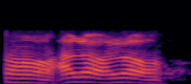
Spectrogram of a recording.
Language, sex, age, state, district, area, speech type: Manipuri, male, 60+, Manipur, Imphal West, urban, conversation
